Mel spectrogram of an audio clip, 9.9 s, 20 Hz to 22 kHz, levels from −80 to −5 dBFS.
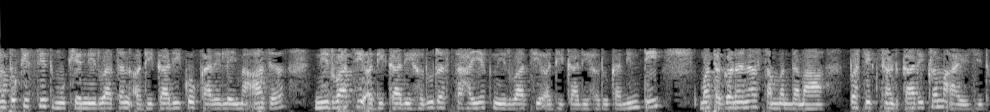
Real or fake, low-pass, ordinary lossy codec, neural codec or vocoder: real; 3.6 kHz; none; none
